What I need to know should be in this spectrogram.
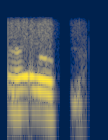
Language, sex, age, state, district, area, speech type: Bodo, female, 60+, Assam, Kokrajhar, rural, conversation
